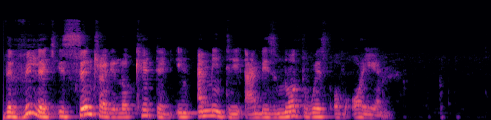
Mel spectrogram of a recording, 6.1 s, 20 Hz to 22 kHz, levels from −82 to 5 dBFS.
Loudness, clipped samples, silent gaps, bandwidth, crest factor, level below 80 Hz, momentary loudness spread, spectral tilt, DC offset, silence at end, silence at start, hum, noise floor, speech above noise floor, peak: -23 LUFS; under 0.1%; none; 11.5 kHz; 20 dB; -64 dBFS; 12 LU; -6.5 dB/octave; under 0.1%; 1.3 s; 0.05 s; none; -67 dBFS; 45 dB; -4 dBFS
